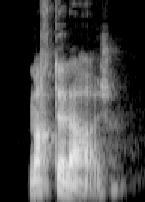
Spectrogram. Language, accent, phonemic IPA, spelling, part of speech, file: French, France, /maʁ.tə.laʒ/, martelage, noun, LL-Q150 (fra)-martelage.wav
- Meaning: 1. the act of marteler 2. Forging of metals by hitting them with a hammer 3. Marking of trees that must or must not be cut, usually with a special hammer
